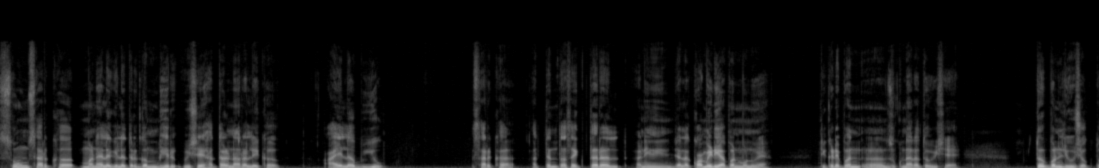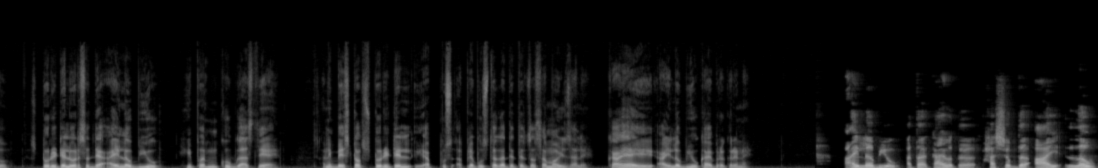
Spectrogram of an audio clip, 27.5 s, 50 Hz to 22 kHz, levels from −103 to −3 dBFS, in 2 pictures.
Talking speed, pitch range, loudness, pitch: 155 wpm, 110-140 Hz, -42 LUFS, 125 Hz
